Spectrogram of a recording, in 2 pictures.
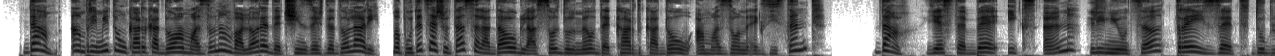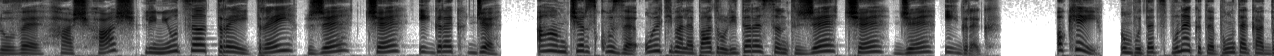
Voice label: Character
